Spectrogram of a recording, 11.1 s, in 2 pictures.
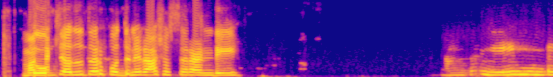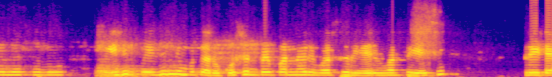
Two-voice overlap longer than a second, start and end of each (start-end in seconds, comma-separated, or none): none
